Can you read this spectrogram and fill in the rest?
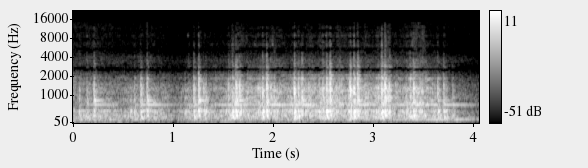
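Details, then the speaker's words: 1984 Volkswagen Scirocco driver-side front wheel bearing spun by hand: rough, gritty whir pulsing about three times a second, a worn bearing matching the noise the owner had. "so here's my driver side front wheel bearing I'll just spin it here sounds like there may be a slight issue with"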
